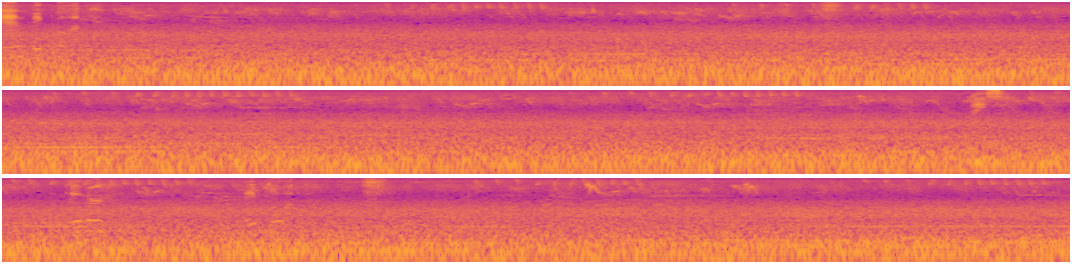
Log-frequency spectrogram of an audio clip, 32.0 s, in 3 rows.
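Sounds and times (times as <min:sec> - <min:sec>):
birds chirping and trilling: 0:00.0 - 0:32.0.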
